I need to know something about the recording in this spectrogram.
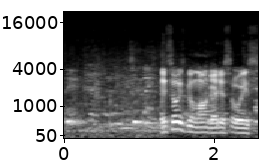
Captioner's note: students laugh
